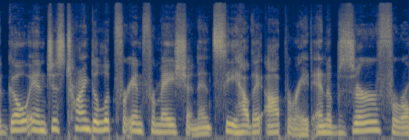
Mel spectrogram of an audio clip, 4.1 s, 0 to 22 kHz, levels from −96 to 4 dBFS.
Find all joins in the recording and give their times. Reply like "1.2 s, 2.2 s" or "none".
none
